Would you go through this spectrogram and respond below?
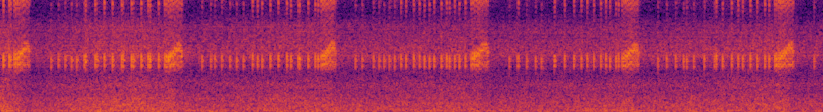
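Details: A large brown cicada (aburazemi) gives a continuous, high, frying sizzle with slight pulses about every three-quarters of a second while walking toward the camera.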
